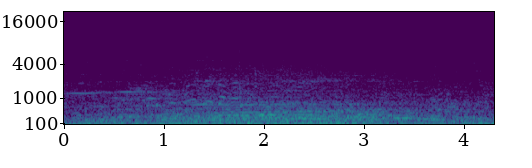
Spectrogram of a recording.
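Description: A broom sweeps across pavement with a scratchy brushing.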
